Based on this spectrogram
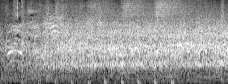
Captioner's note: cheering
